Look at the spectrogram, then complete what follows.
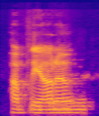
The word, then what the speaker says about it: Pompliano: Pompliano.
